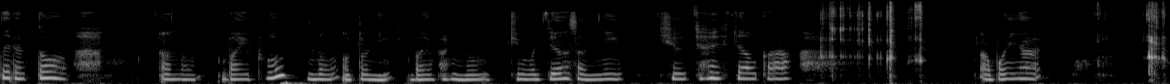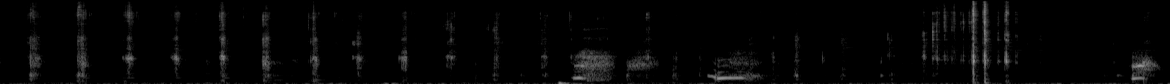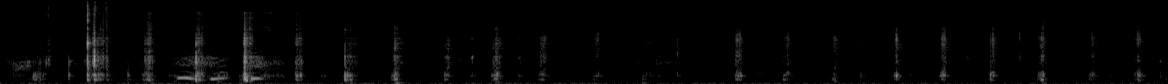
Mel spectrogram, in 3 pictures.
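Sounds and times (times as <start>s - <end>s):
speech: 0.0s - 8.3s, 9.8s - 10.5s, 17.4s - 17.8s
crunchy chewing of food: 8.2s - 9.4s, 10.8s - 35.0s.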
